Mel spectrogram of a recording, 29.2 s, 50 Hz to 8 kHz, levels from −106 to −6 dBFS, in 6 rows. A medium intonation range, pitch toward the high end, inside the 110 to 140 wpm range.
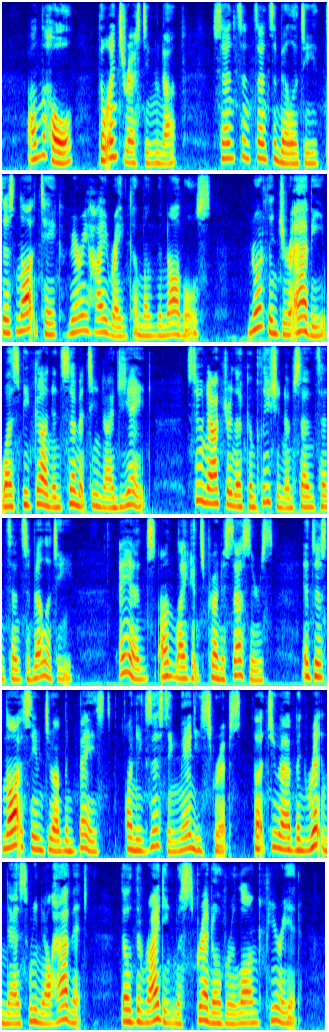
Yes: average, 4.5 semitones; high, 195 Hz; slow, 135 wpm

